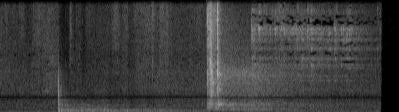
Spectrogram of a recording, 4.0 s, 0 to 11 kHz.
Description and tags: Heavy metal door closed with latch in the old jail of "leMurate" in Firenze.Recorded by Zoom HN4
bolt, carcere, door, firenze, latch, lemurate, oldjail, porta, prigione, prison, vecchiaprigione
